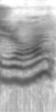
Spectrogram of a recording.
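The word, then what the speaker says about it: wrong: अब साइलेंट रहता है डब्लू, जब डब्लू आर से शुरू होने वाले शब्दों में, डब्लू आर से शुरू हो रहा है ना ये शब्द, तो यहाँ पर डब्लू साइलेंट है, इसको डब्लू को नहीं पढ़ेंगे। राइट, रॉन्ग और रैप, हम डब्लू का उच्चारण नहीं कर रहे हैं, राइट, रॉन्ग और रैप, इन तीनों स्पेलिंग में।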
